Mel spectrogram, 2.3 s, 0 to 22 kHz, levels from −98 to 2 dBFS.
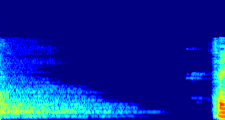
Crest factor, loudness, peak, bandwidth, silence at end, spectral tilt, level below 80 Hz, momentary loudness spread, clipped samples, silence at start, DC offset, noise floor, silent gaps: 24 dB; -37 LUFS; -4 dBFS; 6.2 kHz; 0 s; -7.5 dB/octave; -84 dBFS; 22 LU; under 0.1%; 0 s; under 0.1%; -70 dBFS; 1.69-1.85 s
